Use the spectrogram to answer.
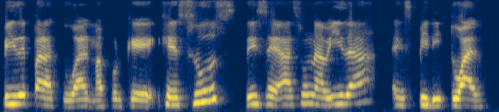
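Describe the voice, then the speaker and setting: A woman's voice: medium pitch, unhurried, dry recording. Woman sharing her testimony at a spiritist group, reflective, keeps asking "right?", dry sound. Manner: reflective, with many filler "no?" tags.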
